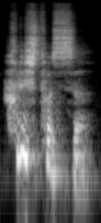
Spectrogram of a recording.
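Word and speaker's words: Χριστός: 이에수스라고 읽어야 됩니다. 그 다음 이걸 그리스도가 아니죠. 크리스토스.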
